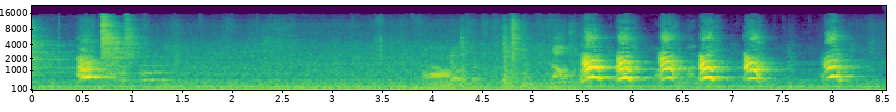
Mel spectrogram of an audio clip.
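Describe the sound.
A man talks while service dogs bark in kennels in a K9 area, first a single bark, then a quick run of five or six sharp barks near the end, clear.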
